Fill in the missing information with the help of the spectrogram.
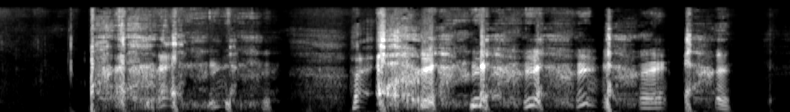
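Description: A person coughs hard and repeatedly, deep chesty bursts and hacking with throat-clearing, loud, in two long fits separated by a brief pause.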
